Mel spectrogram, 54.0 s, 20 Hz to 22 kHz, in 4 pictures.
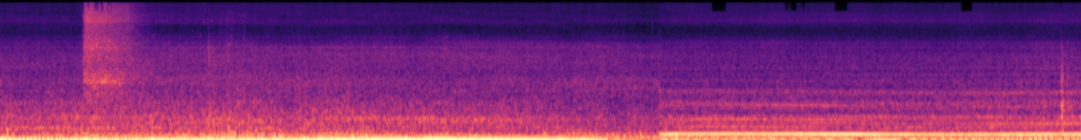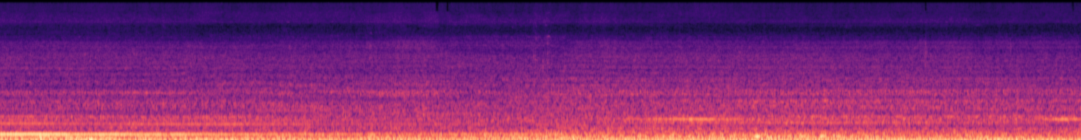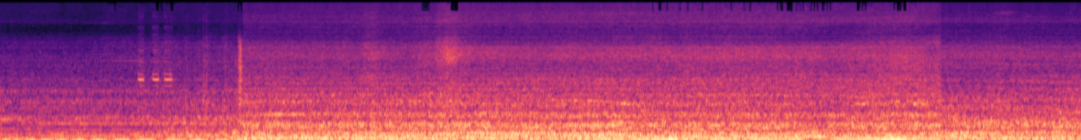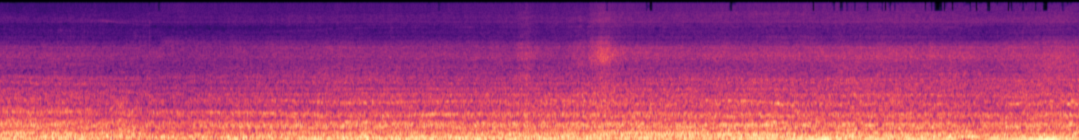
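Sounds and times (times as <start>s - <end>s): heavy diesel machinery running: 0.0s - 54.0s.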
